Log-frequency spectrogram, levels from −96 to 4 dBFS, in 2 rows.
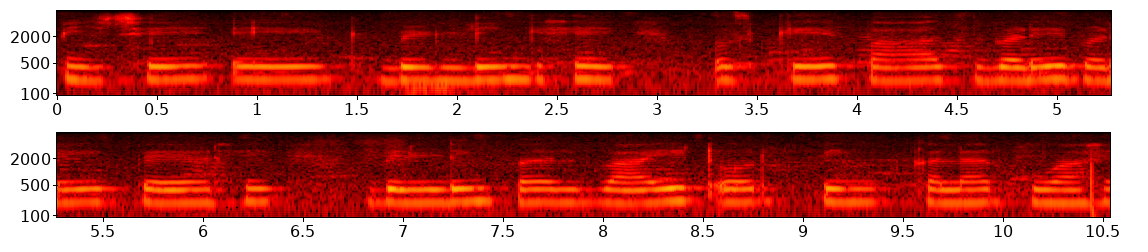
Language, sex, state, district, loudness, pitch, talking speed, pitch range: Hindi, female, Maharashtra, Solapur, -46 LUFS, 205 Hz, 100 wpm, 200-210 Hz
